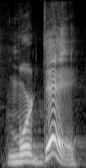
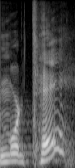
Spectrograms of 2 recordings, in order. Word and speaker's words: morde: and then he was supposed to say, morde, which means, with a D, it means bite. Morde. So he kept doing that to them. But he would mispronounce the word and say morte, which means death.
